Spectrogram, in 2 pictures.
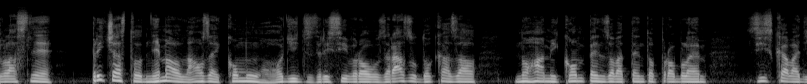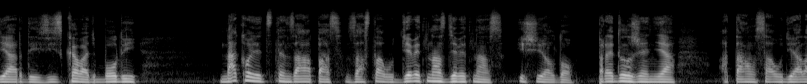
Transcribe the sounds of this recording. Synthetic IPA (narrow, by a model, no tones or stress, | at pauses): ʋlasɲɛ | pɾit͡ʃast̪ɔɲɛmalnaɔzajkɔmuɦɔɟiɟzɾisiʋɾɔʊzɾazud̪ɔkaːzal | nɔɦamikɔmpɛnzɔʋac̚t̪ɛnt̪ɔpɾɔblɛːm | z̥iːskaʋaɟjaɾd̪iziːskaʋaɟbɔd̪i | nakɔɲɪɛt͡st̪ɛnzaːpaz̥zast̪aʋuɟɛʋɛt̪naːzɟɛʋɛt̪naːsiʃɪɛld̪ɔ | pɾɛd̪l̩ʒɛɲɪa | ʔat̪amsauɟɪala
